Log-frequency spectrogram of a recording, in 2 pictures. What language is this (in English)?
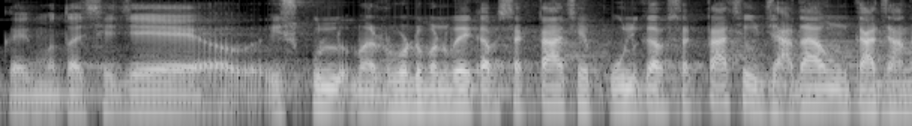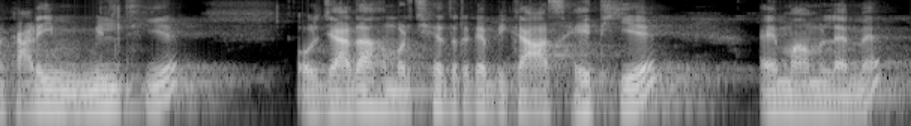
Maithili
